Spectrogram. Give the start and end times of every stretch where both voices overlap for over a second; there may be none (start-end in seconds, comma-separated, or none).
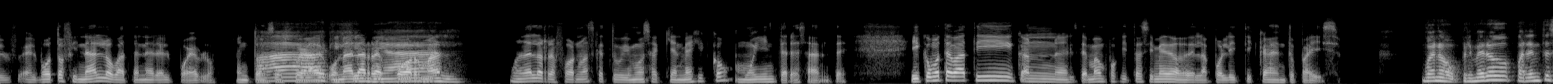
2.5-4.5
